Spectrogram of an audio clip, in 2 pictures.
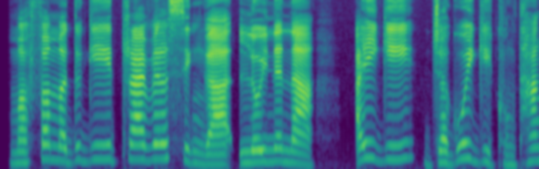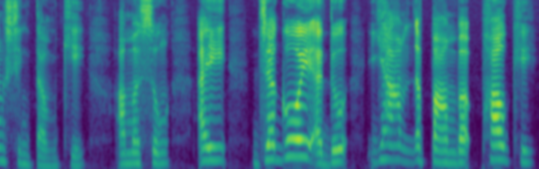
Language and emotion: Manipuri, happy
